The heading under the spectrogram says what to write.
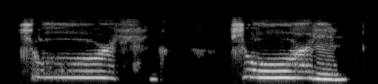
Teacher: my first syllable is a little louder than the rest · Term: accent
